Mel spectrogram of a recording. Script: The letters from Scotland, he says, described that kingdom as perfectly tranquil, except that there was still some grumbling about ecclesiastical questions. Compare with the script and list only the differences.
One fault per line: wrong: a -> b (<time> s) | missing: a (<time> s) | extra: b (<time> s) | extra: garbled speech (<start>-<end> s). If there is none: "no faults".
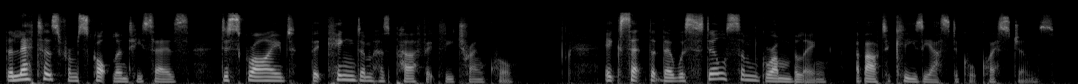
wrong: as -> has (3.7 s)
